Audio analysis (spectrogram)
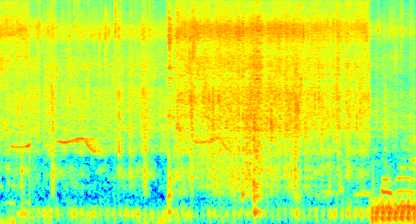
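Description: Chopped onions hit hot oil in a wok and sizzle loudly and steadily, with scraping stirs and a sharper burst of frying near the end.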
